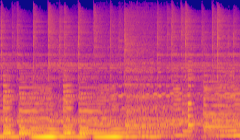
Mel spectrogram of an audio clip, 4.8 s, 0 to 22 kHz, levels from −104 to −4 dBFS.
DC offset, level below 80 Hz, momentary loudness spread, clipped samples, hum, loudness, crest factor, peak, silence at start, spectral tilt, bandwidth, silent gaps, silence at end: under 0.1%; -54 dBFS; 11 LU; under 0.1%; none; -21 LUFS; 16 dB; -4 dBFS; 0 s; -6 dB/octave; 18 kHz; none; 0 s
